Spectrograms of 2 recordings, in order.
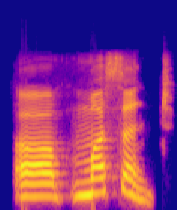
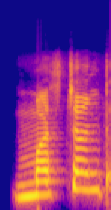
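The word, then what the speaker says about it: mustn't: तो कंट्रक्शन में फ्रेंड्स यह जो टी है मस्ट का जो ये टी होता है यह साइलेंट हो जाता है यह रीड करा जाएगा मस फ्रेंड्स आप इसको मंट नहीं रीड करेंगे आप इसको मस रीड करेंगे ठीक है जो टी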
